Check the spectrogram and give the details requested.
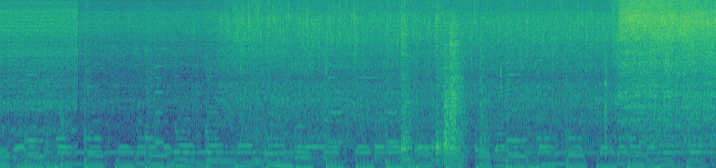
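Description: Mutton and gravy sizzling in a wok, louder near the end as a wooden spatula stirs the meat. Background music plays underneath.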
